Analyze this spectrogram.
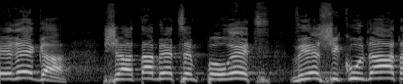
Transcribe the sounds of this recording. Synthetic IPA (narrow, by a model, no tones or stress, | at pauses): eʁeɡa | ʃeat̪abeet͡se̞mpo̞ʁet͡s | vejeʃikuld̪aːt̪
